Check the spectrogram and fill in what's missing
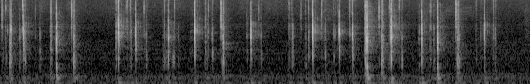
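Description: Fingertips type on the keycaps of a compact, backlit white plastic mechanical keyboard. About twenty-two separate keystrokes are heard as crisp, bright clicks with almost no low end, each dying away almost instantly. The taps come in an uneven, quick rhythm over a quiet background.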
